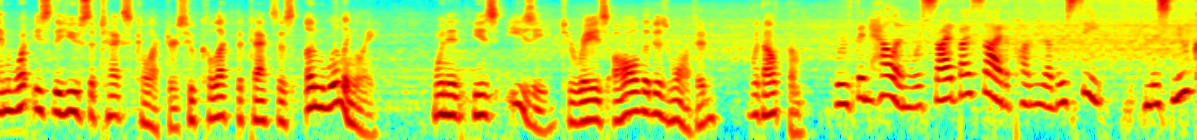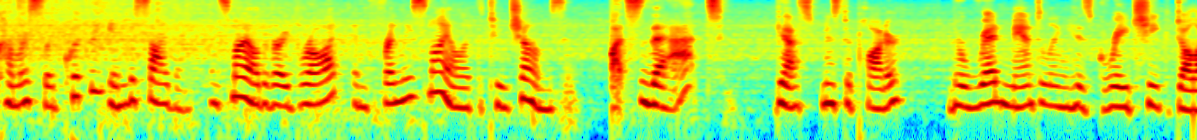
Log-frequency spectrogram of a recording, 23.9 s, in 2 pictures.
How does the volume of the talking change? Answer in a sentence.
The volume of the talking stays about the same.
